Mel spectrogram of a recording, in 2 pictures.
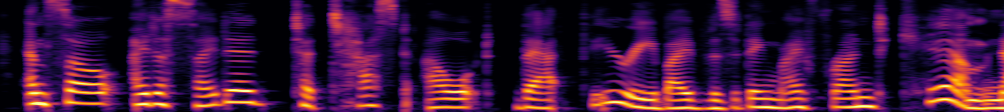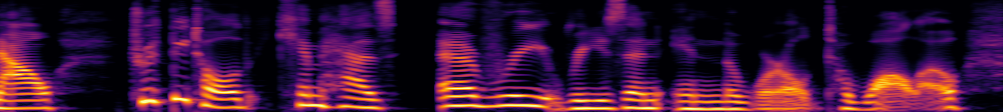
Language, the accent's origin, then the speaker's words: English; Minnesota, United States; moved away; I'm Minnesotan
